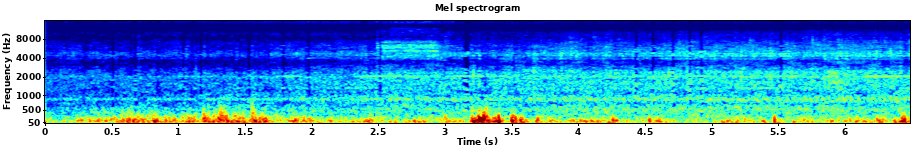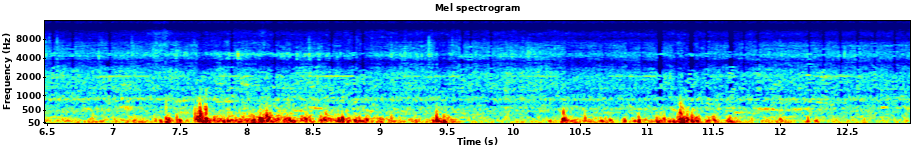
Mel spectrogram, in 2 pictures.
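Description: Large tour coach's diesel engine running as the coach turns and pulls slowly across a junction, with wind buffeting the microphone in irregular gusts.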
